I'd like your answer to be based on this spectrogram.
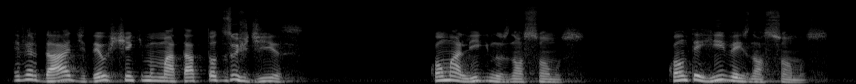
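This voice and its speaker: A man's fairly high, lively voice, very slow, with long, frequent pauses. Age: 30s. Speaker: pastor. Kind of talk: sermon.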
